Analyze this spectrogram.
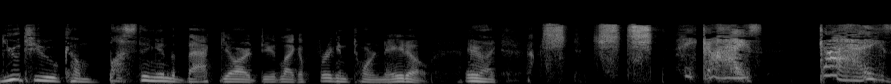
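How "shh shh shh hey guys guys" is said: put-on drunken stage whisper, overly loud. Recalling friends busting into the backyard, loud drunken whisper. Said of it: "doing that drunk quiet voice, you know, where you're whispering louder than Billy Mays".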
